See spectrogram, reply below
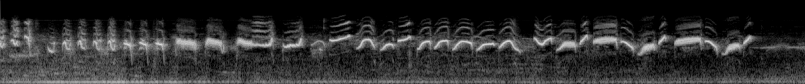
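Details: Hwamei singing vigorously, used as a tutor recording for pet songbirds: rapid high chattering notes, then a long string of loud, clear, looping whistles that bend up and down, with a low steady hum beneath.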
